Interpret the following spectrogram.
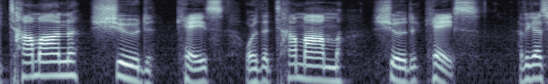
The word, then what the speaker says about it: Tamam: up in this case it is spelled correctly tamam ta ma m okay okay but for some reason it is widely known as taman with an n because like at some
